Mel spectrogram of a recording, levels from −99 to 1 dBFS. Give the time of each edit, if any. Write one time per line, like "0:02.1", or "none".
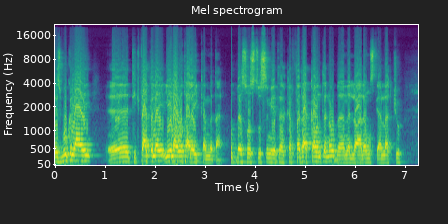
0:03.6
